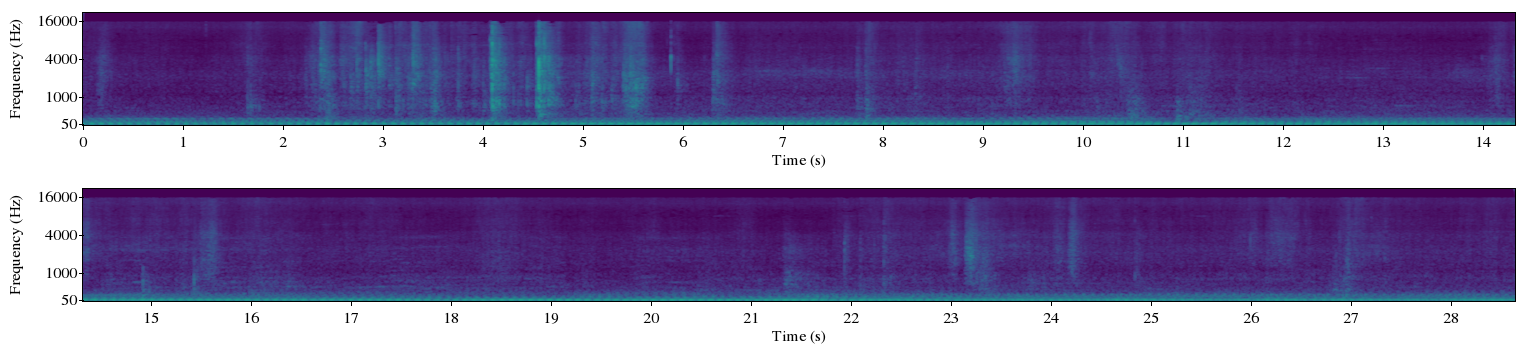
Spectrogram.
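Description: Steady low hum throughout, with crackling rustles of dhanak cloth being unfolded and handled, thickest a few seconds in and then scattered.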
